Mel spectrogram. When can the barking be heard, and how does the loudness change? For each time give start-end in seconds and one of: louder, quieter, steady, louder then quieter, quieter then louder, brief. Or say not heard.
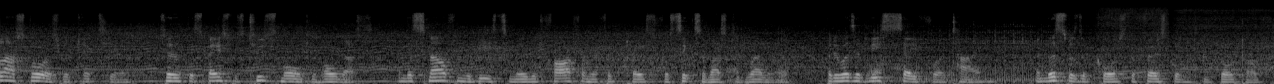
not heard.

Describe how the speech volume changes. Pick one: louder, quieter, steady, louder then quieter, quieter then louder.
steady.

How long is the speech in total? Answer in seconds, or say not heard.
13 s.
